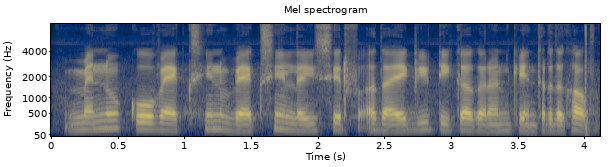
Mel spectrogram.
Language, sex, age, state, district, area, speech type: Punjabi, male, 18-30, Punjab, Rupnagar, urban, read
